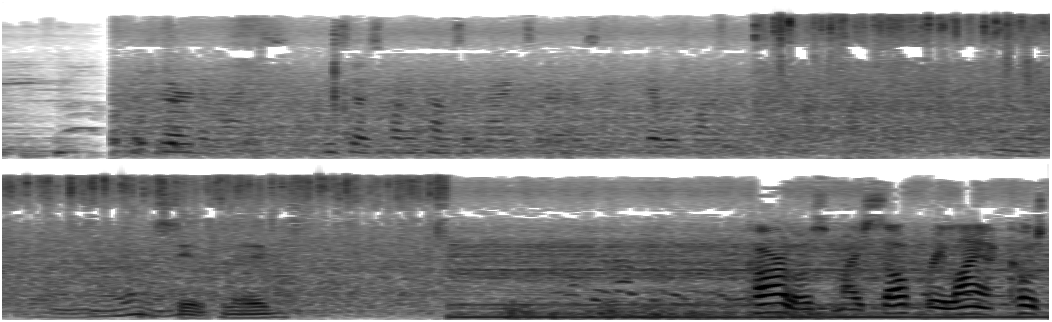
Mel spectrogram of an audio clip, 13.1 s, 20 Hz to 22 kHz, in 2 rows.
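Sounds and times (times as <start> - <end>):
water pattering and splashing: 4.7 - 9.4.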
